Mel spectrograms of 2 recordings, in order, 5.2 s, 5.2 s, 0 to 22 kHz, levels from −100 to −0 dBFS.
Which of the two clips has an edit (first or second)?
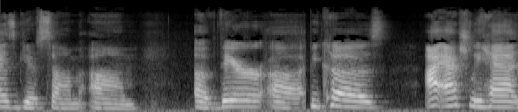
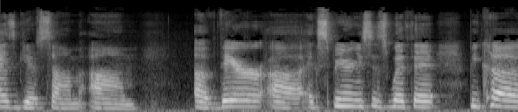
first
